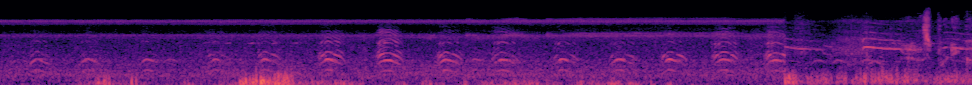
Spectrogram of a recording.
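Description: Faint bird calls repeated over and over, about two short rising-and-falling notes a second, over a steady high whine. A dull thump sounds about two seconds in. Near the end, sharper falling chirps take over.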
